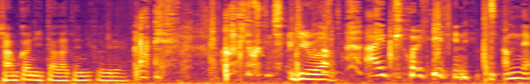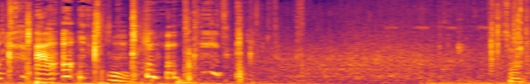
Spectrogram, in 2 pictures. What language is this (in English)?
Korean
